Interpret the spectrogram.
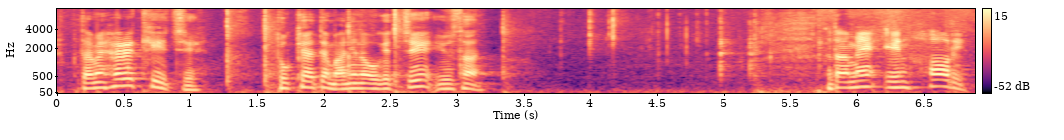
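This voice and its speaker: Middle-aged male lecturer, slightly high voice, brisk and repetitive, light hiss under the voice. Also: darkish tone. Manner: brisk, repeats key terms, quizzes students. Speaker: academy director teaching vocabulary.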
